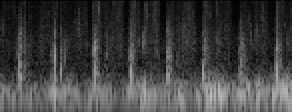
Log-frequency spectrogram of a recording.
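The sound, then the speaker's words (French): Footsteps of people starting a light jog: many quick, evenly spaced footfalls in a steady running rhythm over a low, continuous background rumble. “On va un petit peu trottiner pour se préparer.”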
